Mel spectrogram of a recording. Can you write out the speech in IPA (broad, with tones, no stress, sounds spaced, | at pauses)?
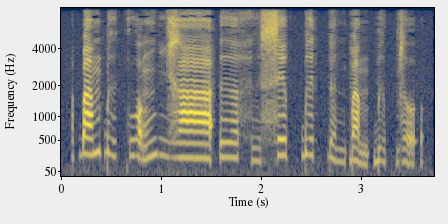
ɓ a˨˦ m ɓ ɨ̤˨˩ k w ɔ̰˧˨ ŋ i̤˨˩ ɣ aː˧ ʔ ɨ˧ ə̯ h ɨ̤˨˩ s e˦˥ p̚ ɓ ɨ˦˥ t̚ ɗ ə̤˨˩ n ɓ a̰˧˨ m ɓ ɨ˨˩ p̚ z o̰˧˨ ʔ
